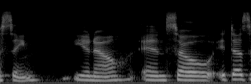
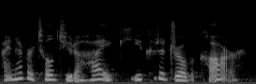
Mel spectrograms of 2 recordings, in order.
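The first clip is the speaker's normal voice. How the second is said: much quieter put-on voice. Retelling a hike story, the speaker voices God's reply, real quiet. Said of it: "I just heard God's voice real quiet".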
